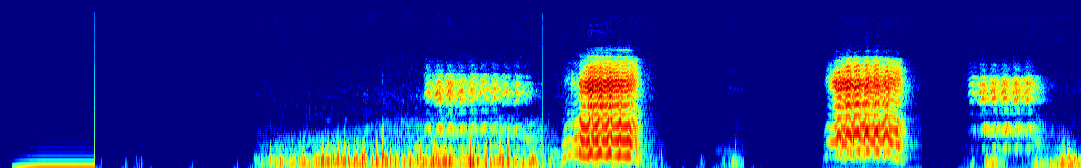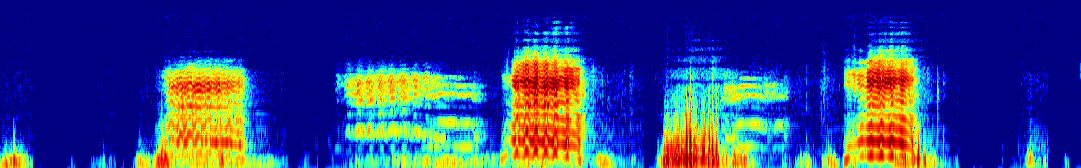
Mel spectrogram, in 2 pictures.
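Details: Goat in Manpur village bleating repeatedly, with loud wavering nasal baas roughly every two seconds, some high and some lower, between low rumbling grunt-like sounds and short pauses.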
